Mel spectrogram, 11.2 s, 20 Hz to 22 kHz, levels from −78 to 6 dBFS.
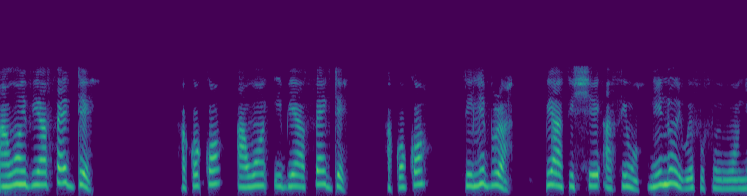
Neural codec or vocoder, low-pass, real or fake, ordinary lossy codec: codec, 16 kHz in and 24 kHz out, 2.2 kbps, FireRedTTS-2 codec; 5.4 kHz; fake; AAC, 32 kbps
